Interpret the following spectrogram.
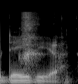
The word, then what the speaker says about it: Davia: This is Davia. Well, there's a Devia, Okay. Yeah, but it's spelled D-I-V. Yeah, D-I-V, Diva. No, Diva. Yeah, D-I-V-A. This is D-A-V-I-A, so it's a Davia.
